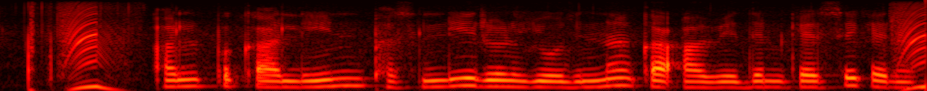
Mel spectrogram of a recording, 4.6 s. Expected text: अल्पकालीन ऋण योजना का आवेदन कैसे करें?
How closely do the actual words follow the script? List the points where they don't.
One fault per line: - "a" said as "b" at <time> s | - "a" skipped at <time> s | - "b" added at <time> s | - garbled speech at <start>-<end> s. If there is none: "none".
- "फसली" added at 1.9 s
